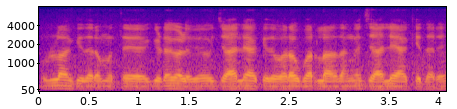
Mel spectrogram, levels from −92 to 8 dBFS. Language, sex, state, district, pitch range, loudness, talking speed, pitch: Kannada, male, Karnataka, Raichur, 90-95 Hz, -18 LUFS, 130 wpm, 90 Hz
